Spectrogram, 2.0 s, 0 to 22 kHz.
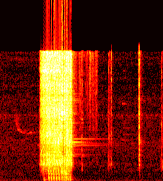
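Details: Traxxas T-Maxx nitro RC truck, newly swapped 3.3 engine, first start attempt with easy-start: short half-second starter whir then silence, never fires; engine had kept freezing up on starting.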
